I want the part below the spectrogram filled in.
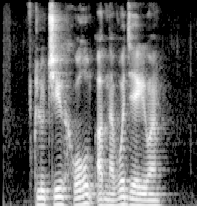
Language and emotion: Russian, neutral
